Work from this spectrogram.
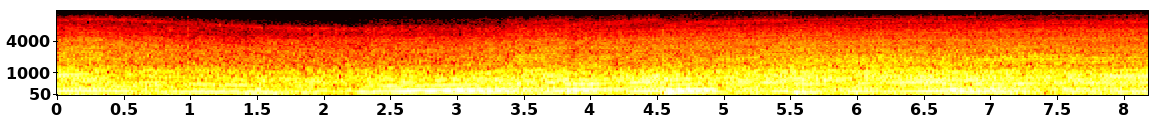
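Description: Formula 1 race car engine from F1 2017, a loud, continuous high-pitched whine that climbs and drops sharply through repeated gear shifts and revs, close and steady throughout with no talk.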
